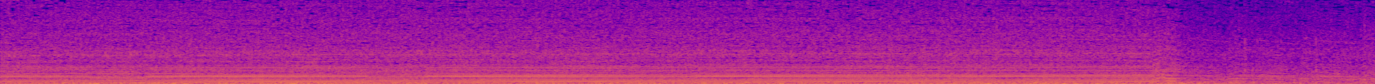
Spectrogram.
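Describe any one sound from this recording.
A racing car engine screams at a steady high pitch.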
